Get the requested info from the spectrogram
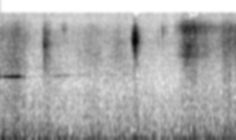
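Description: Classroom background noise in a pause between speech: a steady low rumble with two faint, short, high clicks about a second and a half apart.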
